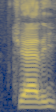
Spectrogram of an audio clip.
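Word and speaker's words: Yerry: Jim Thompson says, do you realise that the correct pronunciation of Yeri is in fact Yeri? Yeah. Jerry, Colombian geezer told me, fair enough, well, I'm not bothered, I just got to mean it.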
